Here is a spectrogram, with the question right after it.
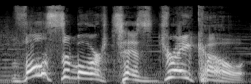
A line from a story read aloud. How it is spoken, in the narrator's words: We shouted at the same time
